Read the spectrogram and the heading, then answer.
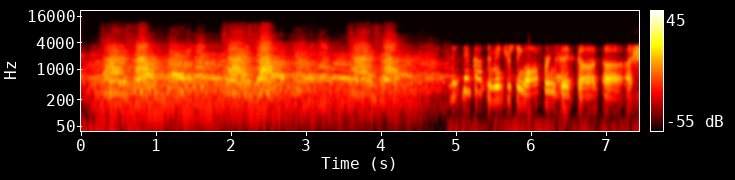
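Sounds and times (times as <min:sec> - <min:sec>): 
group of workers cheering at auto show: 0:00.0 - 0:04.9
speech: 0:05.3 - 0:07.4.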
